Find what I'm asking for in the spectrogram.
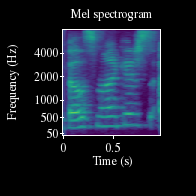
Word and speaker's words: Pelsmakers: You actually pronounced my surname correctly. so, so, I'm Sofie Pelsmakers.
